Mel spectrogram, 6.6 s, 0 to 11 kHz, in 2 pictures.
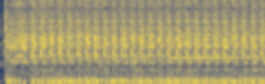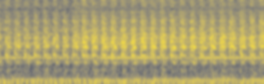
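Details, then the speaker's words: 1999 24-valve Cummins diesel pickup, 304,000 miles, sat 2–3 years, with injector lines loosened to bleed and a weak factory lift pump. Steady, even starter cranking with regular compression beats and no firing: crank no start from no fuel delivery. "Still waiting on some diesel. And I gotta. These factory lift pumps just really aren't that good. I think they only run when you're cranking or something like that."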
